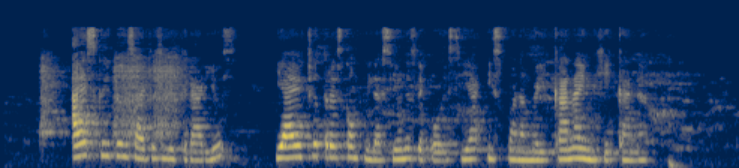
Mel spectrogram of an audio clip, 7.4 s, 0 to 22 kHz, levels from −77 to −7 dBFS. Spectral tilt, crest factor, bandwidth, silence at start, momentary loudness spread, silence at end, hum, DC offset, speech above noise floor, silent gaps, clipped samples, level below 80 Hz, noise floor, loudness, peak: -4.5 dB/octave; 20 dB; 11.5 kHz; 0.4 s; 16 LU; 0.5 s; none; under 0.1%; 30 dB; none; under 0.1%; -58 dBFS; -55 dBFS; -25 LUFS; -6 dBFS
